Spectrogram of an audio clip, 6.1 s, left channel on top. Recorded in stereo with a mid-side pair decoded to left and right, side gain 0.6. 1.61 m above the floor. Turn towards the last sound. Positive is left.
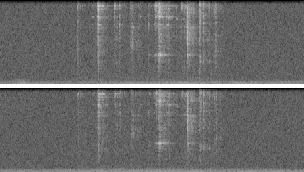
turn(degrees=65)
